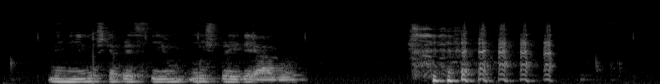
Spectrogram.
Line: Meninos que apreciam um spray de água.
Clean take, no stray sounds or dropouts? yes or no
no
